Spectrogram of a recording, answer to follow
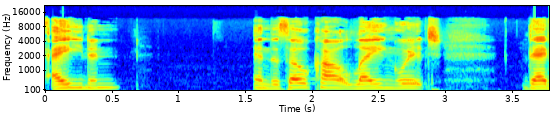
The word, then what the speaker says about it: Eden: That is the correct way to say Eden. It's Aden. America, westernized, says the Garden of Eden, but it's actually Aden. Aden.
